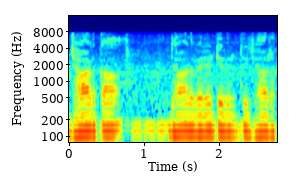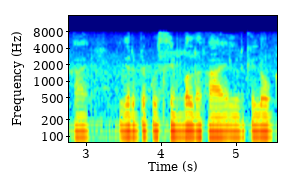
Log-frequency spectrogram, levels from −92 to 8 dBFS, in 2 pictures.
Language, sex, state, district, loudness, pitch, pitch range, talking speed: Hindi, male, Delhi, New Delhi, -21 LUFS, 125 Hz, 120-130 Hz, 185 wpm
